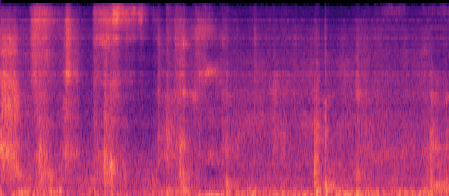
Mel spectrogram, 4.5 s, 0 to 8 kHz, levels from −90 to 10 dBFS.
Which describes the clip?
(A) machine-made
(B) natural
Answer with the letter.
A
